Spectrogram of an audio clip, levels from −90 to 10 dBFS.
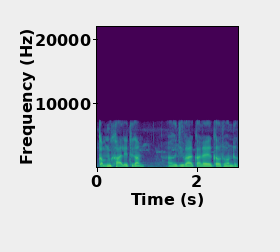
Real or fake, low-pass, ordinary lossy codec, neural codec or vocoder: real; 7.2 kHz; none; none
